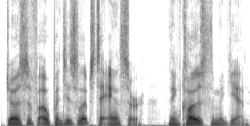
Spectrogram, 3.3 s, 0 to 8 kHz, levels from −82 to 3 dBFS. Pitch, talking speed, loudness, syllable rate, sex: 110 Hz, 180 wpm, -19 LUFS, 5.7 syllables/s, male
